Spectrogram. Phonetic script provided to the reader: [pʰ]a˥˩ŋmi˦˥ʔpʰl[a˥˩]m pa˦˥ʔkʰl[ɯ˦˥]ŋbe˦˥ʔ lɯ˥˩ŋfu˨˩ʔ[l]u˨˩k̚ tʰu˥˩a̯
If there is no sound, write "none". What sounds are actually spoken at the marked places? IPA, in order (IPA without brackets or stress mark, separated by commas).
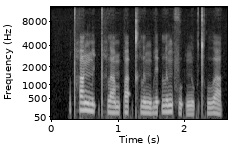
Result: pʰ, a˧, ɯ˧, n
